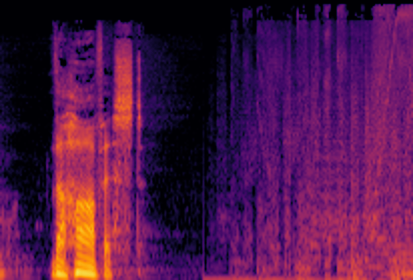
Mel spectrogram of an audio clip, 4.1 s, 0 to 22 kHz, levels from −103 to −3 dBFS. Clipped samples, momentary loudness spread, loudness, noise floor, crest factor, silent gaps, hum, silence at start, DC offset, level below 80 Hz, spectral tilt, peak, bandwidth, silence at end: under 0.1%; 26 LU; -20 LUFS; -72 dBFS; 22 dB; none; none; 0 s; under 0.1%; -42 dBFS; -6 dB/octave; -4 dBFS; 19.5 kHz; 0 s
